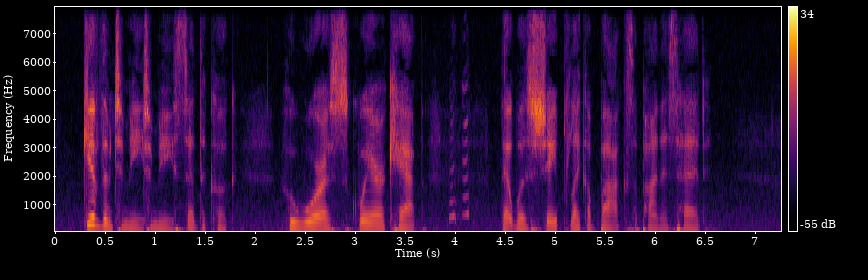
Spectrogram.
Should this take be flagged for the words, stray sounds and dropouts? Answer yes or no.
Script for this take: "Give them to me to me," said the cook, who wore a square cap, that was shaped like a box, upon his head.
yes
